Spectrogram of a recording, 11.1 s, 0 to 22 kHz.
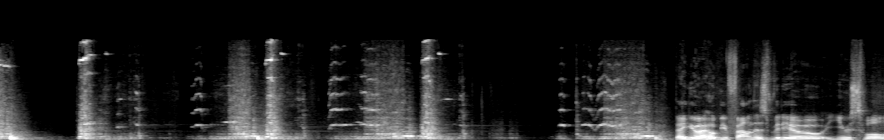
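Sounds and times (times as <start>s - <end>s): high squeaks: 1.0s - 6.0s, 7.0s - 8.4s
paper cutter blade shearing paper: 2.6s - 6.0s, 7.2s - 8.5s.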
